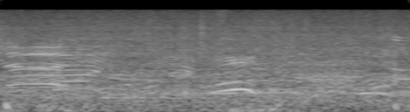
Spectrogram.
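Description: Pitch-side sound of a football match: short shouted calls from players or spectators over a steady background of crowd noise and low rumble.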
